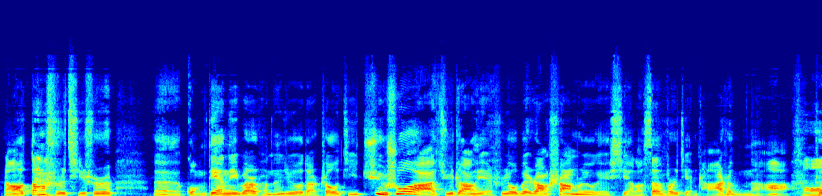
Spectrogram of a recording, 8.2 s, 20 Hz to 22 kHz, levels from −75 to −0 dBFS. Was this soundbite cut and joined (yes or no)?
no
